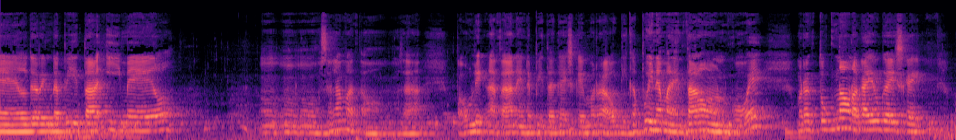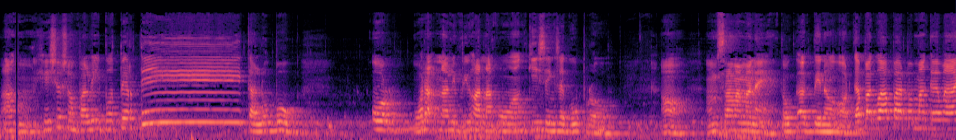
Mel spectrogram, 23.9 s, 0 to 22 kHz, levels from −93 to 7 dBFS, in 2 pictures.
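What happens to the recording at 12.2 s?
Right around 12.15 to 12.19 s there's a Bluetooth stall: the sound drops out for about 30 ms, likely from interference starving the headphones' buffer, then resumes.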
